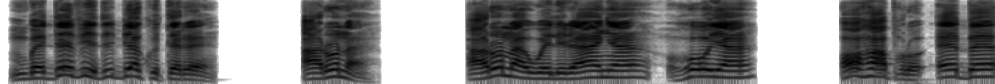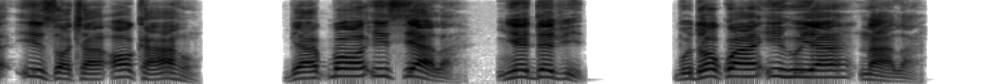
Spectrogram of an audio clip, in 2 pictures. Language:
Igbo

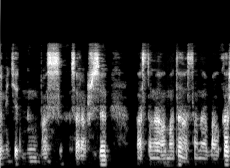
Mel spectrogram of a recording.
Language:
Kazakh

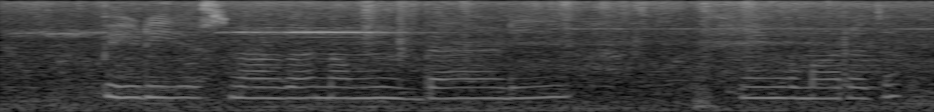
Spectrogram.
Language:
Kannada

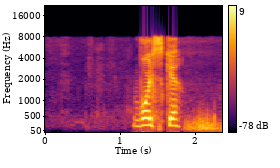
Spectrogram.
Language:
Russian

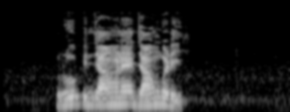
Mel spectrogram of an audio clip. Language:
Sansi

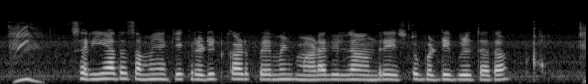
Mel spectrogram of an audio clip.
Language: Kannada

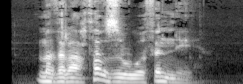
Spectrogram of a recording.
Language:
Kabyle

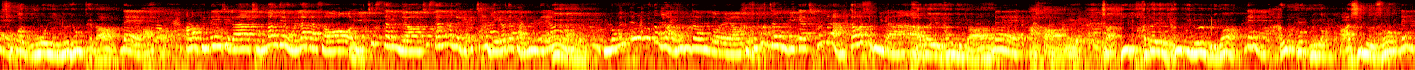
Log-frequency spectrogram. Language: Korean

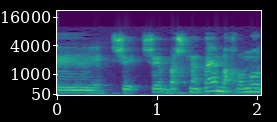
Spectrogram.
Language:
Hebrew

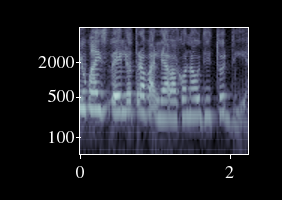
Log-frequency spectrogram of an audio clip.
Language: Portuguese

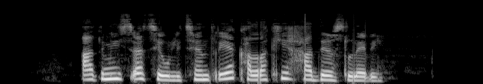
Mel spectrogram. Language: Georgian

